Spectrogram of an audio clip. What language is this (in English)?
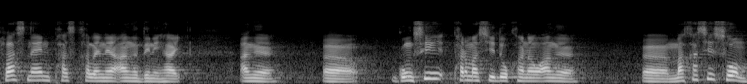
Bodo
